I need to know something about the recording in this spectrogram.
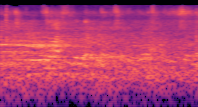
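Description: Indistinct voices and chatter echoing in a large indoor sports hall, with a few faint sharp knocks.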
